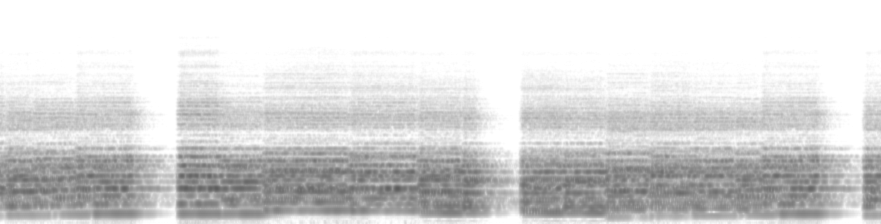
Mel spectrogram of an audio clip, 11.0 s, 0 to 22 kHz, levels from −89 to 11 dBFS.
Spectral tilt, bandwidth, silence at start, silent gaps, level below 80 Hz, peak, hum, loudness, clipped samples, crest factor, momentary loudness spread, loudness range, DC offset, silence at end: -7 dB/octave; 10 kHz; 0 s; none; -90 dBFS; -18 dBFS; none; -32 LUFS; under 0.1%; 14 dB; 7 LU; 2 LU; under 0.1%; 0 s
